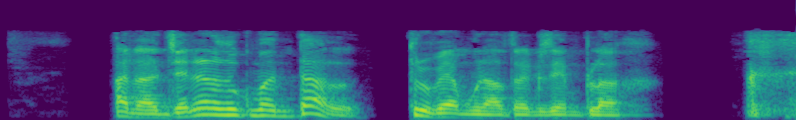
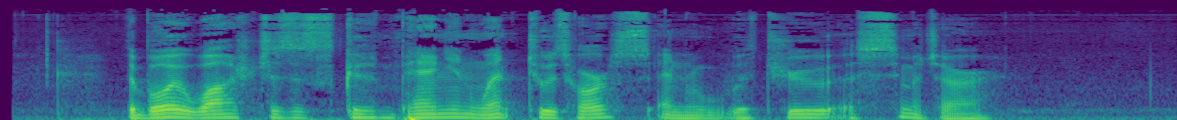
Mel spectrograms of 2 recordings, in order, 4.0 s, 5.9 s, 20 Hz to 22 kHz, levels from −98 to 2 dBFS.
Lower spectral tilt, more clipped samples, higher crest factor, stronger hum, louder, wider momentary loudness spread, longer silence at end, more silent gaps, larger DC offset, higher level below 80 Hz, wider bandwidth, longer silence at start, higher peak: about the same, -5 dB/octave vs -5.5 dB/octave; neither; about the same, 16 dB vs 20 dB; neither; first, -17 LUFS vs -22 LUFS; about the same, 10 LU vs 9 LU; second, 0 s vs 0.95 s; first, 1.88-2.03 s, 3.32-3.64 s vs none; neither; second, -60 dBFS vs -34 dBFS; second, 8 kHz vs 15 kHz; first, 0.6 s vs 0.3 s; about the same, -2 dBFS vs -2 dBFS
